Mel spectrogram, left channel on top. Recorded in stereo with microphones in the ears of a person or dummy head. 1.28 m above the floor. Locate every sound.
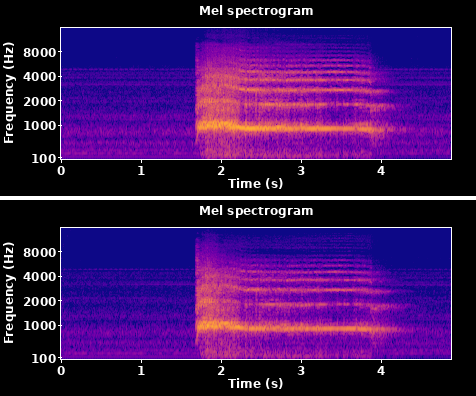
1.7 s a scream: 5° right (ahead or behind), 0.5 m; by 4.2 s 70° left (ahead or behind), 2 m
